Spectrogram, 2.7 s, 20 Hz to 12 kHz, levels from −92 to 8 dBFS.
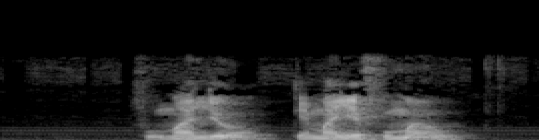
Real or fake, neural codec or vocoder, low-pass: real; none; 7.2 kHz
